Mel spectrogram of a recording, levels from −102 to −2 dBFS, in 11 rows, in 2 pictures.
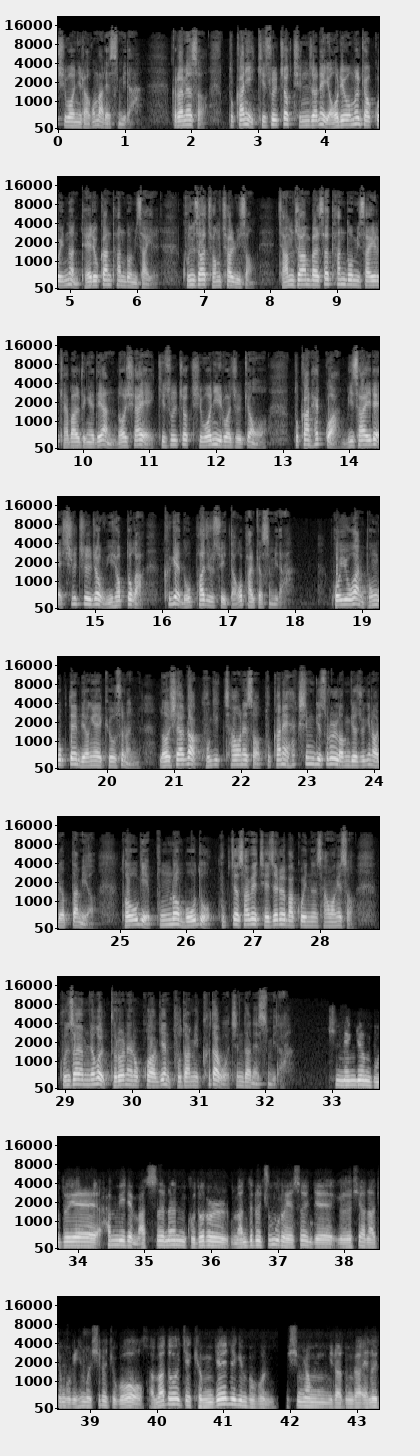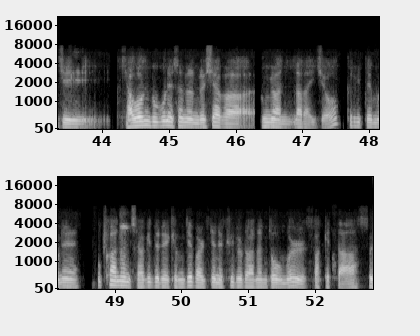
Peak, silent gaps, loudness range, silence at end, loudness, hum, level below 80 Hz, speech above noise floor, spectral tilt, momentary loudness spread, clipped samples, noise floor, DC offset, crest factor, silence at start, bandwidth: -8 dBFS; 41.84-41.94 s, 46.30-46.38 s, 47.63-47.68 s, 48.58-48.65 s; 4 LU; 0 s; -25 LUFS; none; -64 dBFS; 48 dB; -5.5 dB/octave; 11 LU; under 0.1%; -72 dBFS; under 0.1%; 18 dB; 0 s; 14.5 kHz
